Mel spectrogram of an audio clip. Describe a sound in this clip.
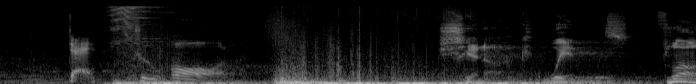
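A fireball roars and crackles.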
